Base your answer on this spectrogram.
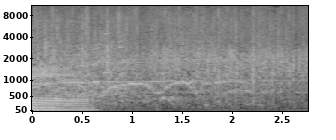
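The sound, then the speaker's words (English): People clap in dense, steady applause that fills the whole stretch, with a brief voice audible at the very start. “You coming in the door and then a bunch of beer cans and bottles moving around and everyone clapping.”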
